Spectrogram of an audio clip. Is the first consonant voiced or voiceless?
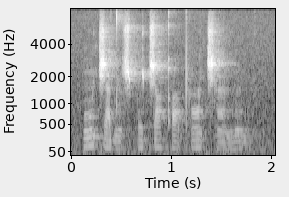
voiceless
